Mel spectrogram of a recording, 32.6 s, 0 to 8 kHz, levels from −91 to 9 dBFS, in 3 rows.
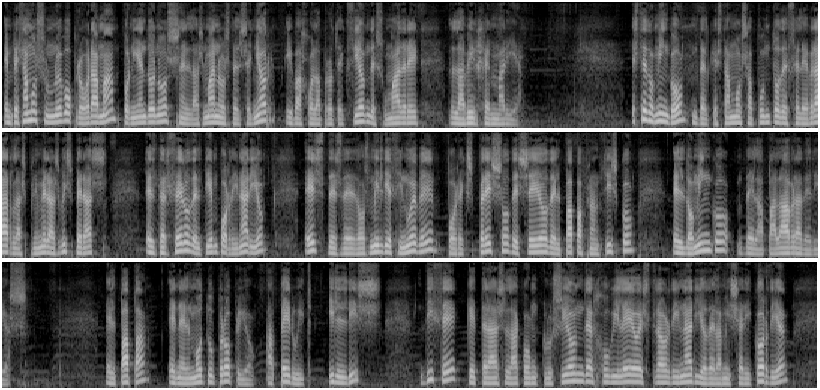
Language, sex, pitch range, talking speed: Spanish, male, 120-165 Hz, 130 wpm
